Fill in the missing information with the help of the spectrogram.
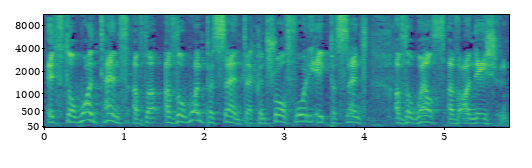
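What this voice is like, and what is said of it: Imitates another person's voice. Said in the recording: “I'm gonna sound like Bernie Sanders now ... you're gonna have Bernie Sanders ... impersonated”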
